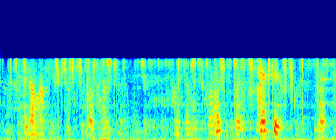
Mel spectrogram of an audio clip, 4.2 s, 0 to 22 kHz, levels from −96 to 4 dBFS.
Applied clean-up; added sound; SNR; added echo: neural separator model SepFormer WHAMR!.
